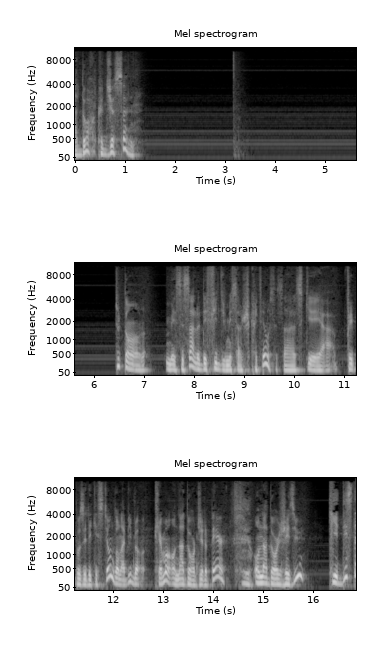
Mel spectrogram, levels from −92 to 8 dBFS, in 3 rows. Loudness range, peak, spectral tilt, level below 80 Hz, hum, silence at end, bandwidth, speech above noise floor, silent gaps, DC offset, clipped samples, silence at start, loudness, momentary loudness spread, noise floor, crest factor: 9 LU; 0 dBFS; -6.5 dB/octave; -48 dBFS; none; 0 s; 10.5 kHz; 41 dB; none; under 0.1%; under 0.1%; 0 s; -18 LUFS; 10 LU; -58 dBFS; 18 dB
